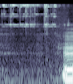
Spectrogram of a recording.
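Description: A little bell inside a small geocache container holding a few trinkets jingles with bright, high tinkling in a few quick shakes, its ring lingering between them, before a man's voice starts speaking at the end.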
